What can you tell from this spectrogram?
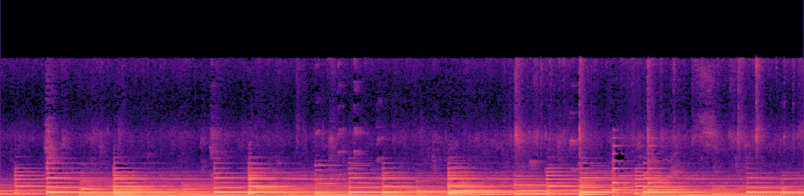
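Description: Background piano music: a slow, gentle tune with a fresh note or chord struck about once a second over low bass notes.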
